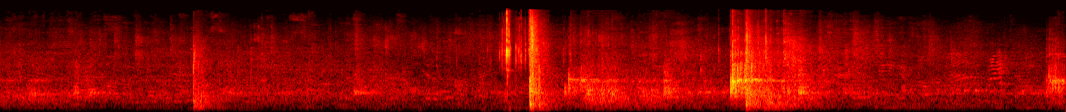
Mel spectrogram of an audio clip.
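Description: A Hammer Scorpion Sting bowling ball lands on the lane with a sharp knock about five seconds in. About two seconds later it crashes into the pins, the loudest sound, ringing off over about a second in a large hall. A smaller thud comes about two seconds in.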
